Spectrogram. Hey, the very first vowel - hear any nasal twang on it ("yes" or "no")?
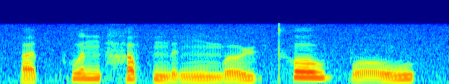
no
